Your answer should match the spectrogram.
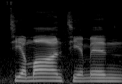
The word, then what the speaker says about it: Tioman: But we'll get into the Tioman, or I always mispronounce it. Tioman.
